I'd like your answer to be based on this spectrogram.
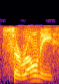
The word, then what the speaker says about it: Cerrone: Obviously, his flexibility, you know, in the Cerrone, see, I got the name right this time, fight. – Good work, Cerrone.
